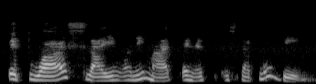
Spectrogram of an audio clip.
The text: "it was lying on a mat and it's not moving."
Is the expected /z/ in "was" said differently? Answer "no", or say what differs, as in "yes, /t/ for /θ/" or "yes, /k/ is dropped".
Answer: yes, /s/ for /z/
